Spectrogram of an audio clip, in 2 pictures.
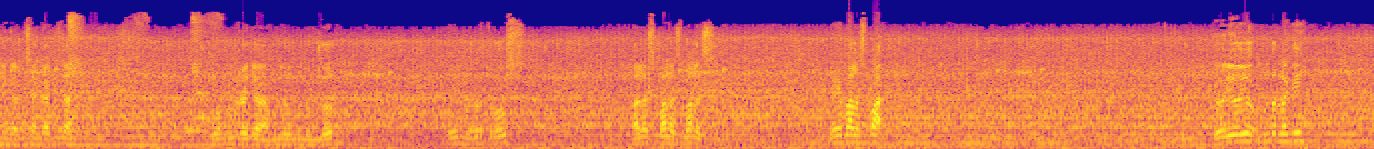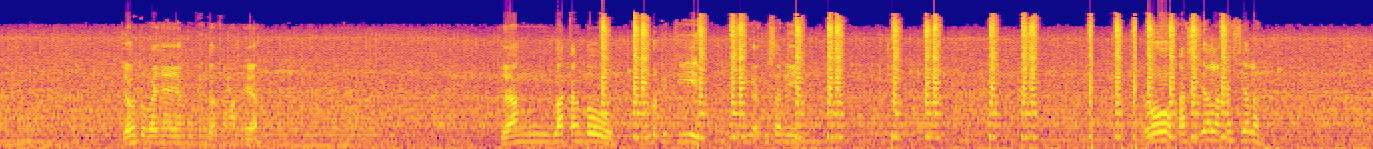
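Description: A bus engine hums low and steady.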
